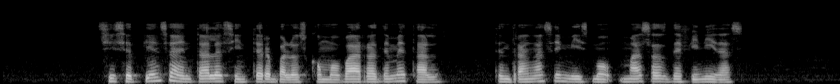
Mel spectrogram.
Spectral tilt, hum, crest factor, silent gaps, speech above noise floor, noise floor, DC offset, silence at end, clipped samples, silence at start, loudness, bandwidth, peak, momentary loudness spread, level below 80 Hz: -7 dB/octave; none; 20 dB; none; 44 dB; -64 dBFS; under 0.1%; 1 s; under 0.1%; 1 s; -21 LUFS; 7.8 kHz; -2 dBFS; 7 LU; -58 dBFS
